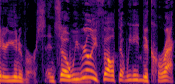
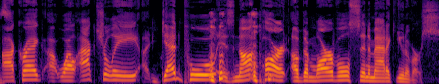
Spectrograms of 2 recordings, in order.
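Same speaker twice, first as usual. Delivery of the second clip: normal talking voice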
